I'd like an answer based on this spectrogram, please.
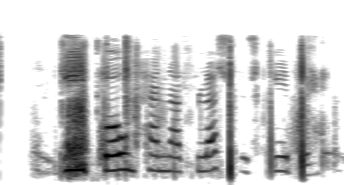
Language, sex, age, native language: Icelandic, female, 8, Icelandic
